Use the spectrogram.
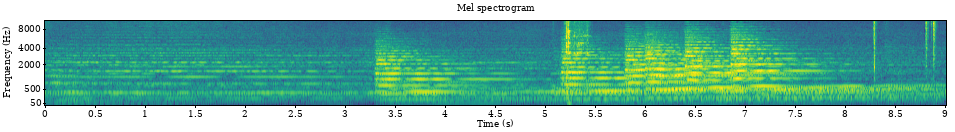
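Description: The Culling Bell relic in a deck-building card game tolls as deep, resonant bell strikes that swell and layer, several overlapping rings building up over a sustained tone.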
